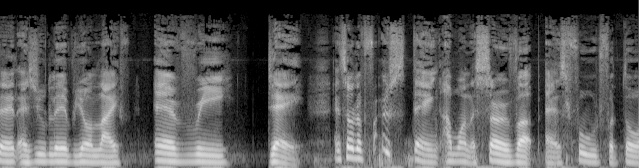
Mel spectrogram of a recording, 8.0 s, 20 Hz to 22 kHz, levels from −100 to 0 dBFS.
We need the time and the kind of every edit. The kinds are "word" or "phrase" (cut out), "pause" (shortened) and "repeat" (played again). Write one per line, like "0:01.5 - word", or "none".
0:01.7 - pause

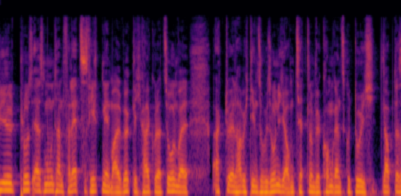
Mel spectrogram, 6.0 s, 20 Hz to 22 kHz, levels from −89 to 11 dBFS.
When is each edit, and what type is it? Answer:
0:01.3 - phrase
0:01.6 - word
0:02.1 - word

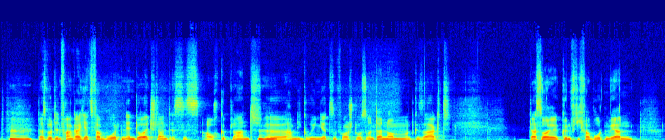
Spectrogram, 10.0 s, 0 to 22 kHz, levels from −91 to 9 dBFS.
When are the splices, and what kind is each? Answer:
none

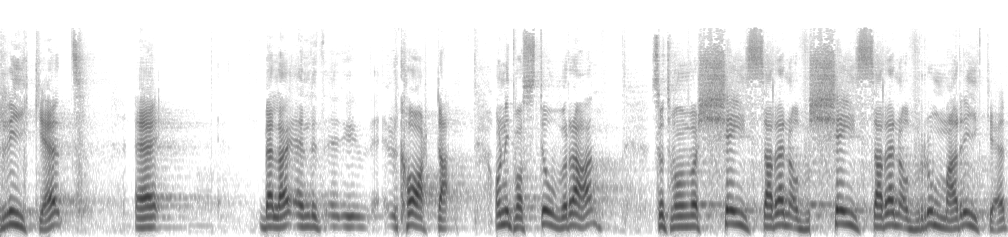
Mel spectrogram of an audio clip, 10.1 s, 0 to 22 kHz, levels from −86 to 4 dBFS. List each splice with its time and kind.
0:04.0 - phrase
0:05.1 - phrase
0:06.7 - word
0:08.1 - repeat

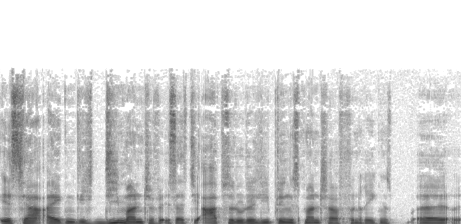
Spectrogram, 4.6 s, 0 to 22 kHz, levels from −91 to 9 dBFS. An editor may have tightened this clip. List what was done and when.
none

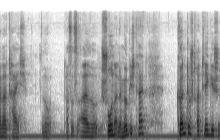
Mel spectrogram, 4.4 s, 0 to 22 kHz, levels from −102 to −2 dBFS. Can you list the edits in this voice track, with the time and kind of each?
none

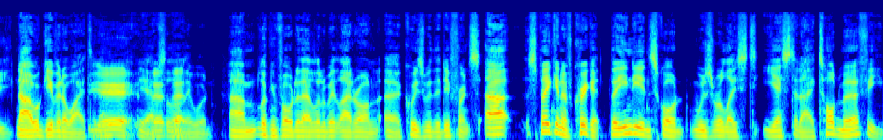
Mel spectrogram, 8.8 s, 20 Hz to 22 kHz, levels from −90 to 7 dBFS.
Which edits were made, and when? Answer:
0:02.2 - pause

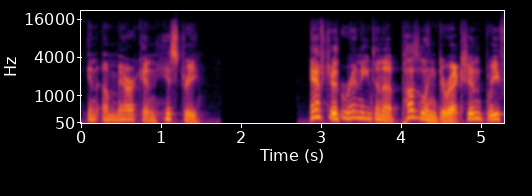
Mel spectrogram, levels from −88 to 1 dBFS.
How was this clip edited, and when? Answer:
0:03.2 - word
0:03.6 - word

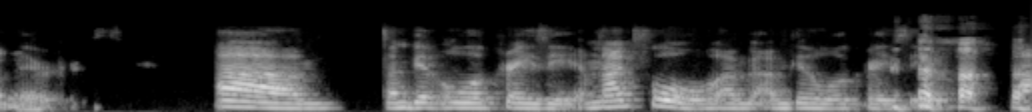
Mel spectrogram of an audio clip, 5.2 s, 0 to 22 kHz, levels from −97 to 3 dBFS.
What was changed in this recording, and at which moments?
0:01.9 - word
0:03.2 - word
0:04.0 - word

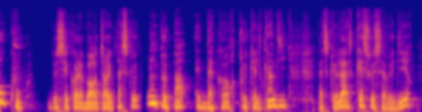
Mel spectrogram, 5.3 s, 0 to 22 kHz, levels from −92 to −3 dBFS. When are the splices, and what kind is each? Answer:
0:01.4 - word
0:01.8 - pause
0:03.0 - phrase

